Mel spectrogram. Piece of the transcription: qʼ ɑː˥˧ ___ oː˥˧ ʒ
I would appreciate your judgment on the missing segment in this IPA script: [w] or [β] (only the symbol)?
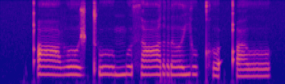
β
